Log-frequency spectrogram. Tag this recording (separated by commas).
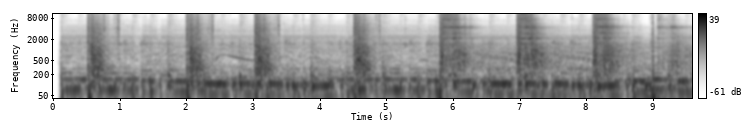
Clang, gunfire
